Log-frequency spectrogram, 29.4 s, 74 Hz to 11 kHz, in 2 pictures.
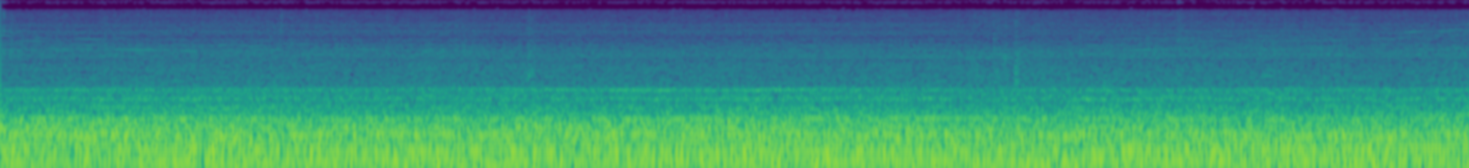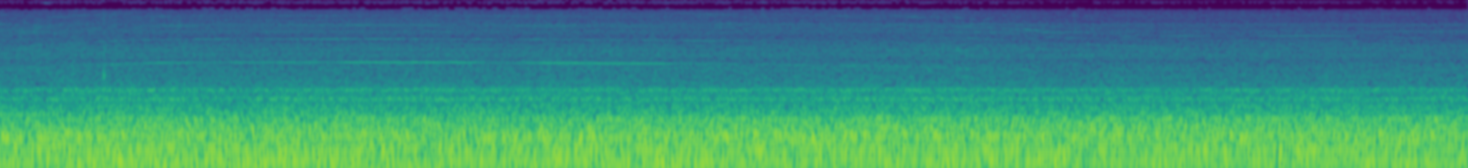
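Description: Steady, loud low rumble of a Boeing 767-300ER's jet engines and airflow, heard inside the cabin at a window seat beside the wing engine. A faint high tone comes in a little past the middle and fades out several seconds later.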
